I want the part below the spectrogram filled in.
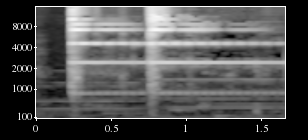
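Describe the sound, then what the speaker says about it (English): A bell in the video game The Dead Falls Summoning is struck twice, about half a second apart. Each loud, bright ring hangs on with a long metallic decay. "Yeah, that bell is badass"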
